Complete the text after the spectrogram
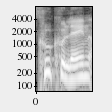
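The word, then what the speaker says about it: Cú Chulainn: Also ich weiß, Cuculain ausgesprochen und es wird auch ungefähr so geschrieben. Und es ist natürlich auch hier irische Mythologie und darum, das wird halt Skahach ausgesprochen.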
